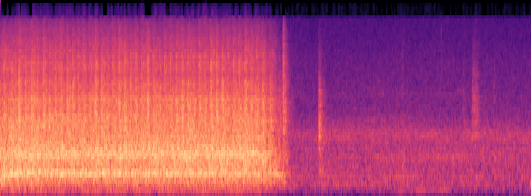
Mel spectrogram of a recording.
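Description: An overlocker runs loud and steady at close range for a few seconds while stitching a cardigan seam, then stops abruptly, leaving a quiet room with a couple of small clicks.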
